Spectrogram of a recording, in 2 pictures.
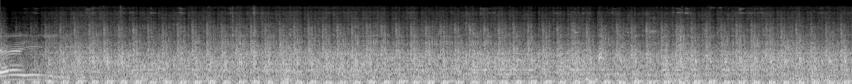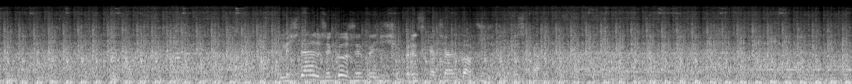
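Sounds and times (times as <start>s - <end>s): tractor diesel engine running: 0.0s - 17.0s.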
